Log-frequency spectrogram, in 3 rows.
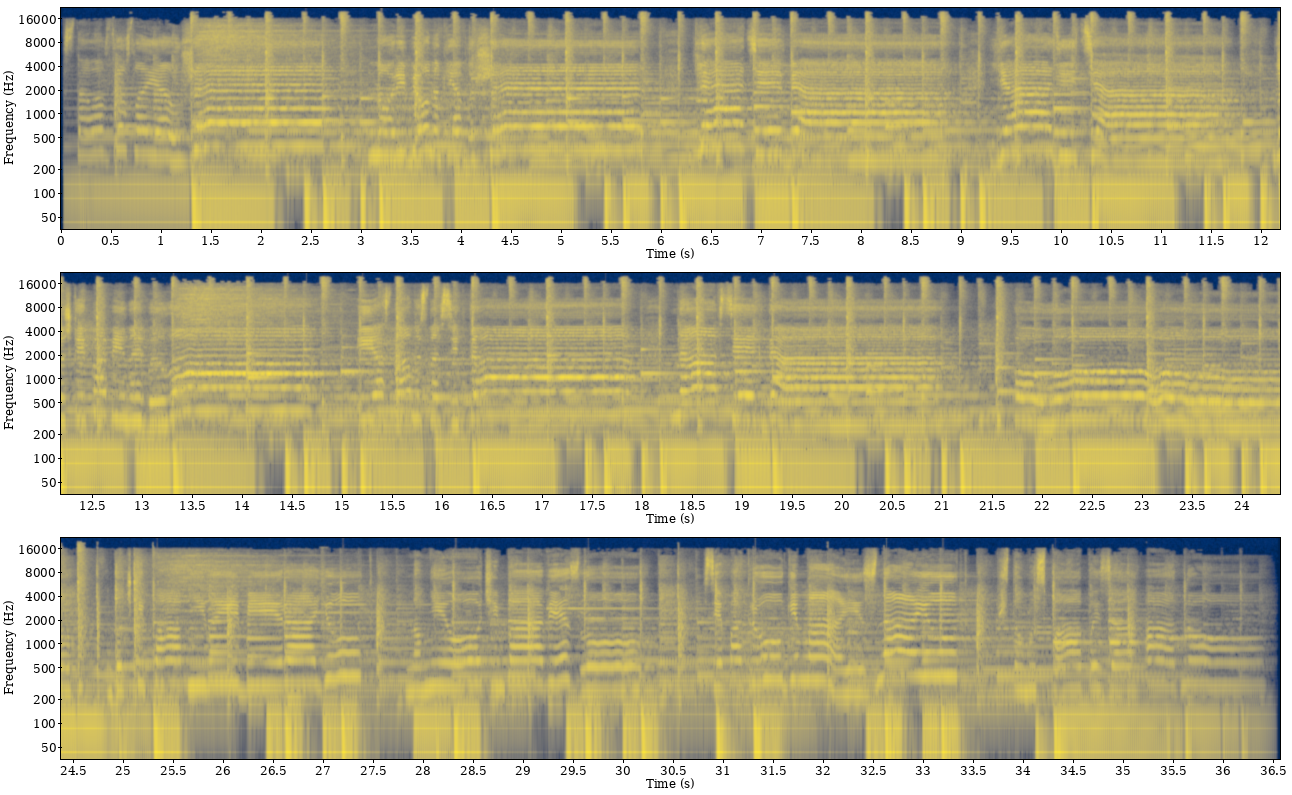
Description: • Качество: 320, Stereo
женский голос
медленные
добрые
